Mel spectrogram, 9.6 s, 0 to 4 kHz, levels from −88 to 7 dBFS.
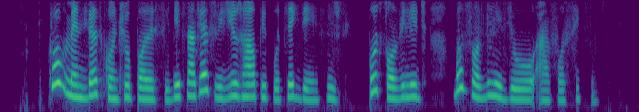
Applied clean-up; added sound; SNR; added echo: neural mask model DeepFilterNet 3.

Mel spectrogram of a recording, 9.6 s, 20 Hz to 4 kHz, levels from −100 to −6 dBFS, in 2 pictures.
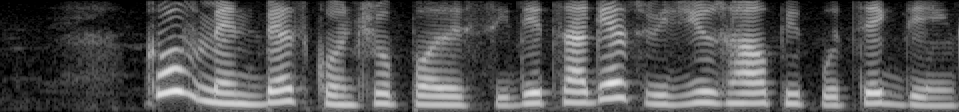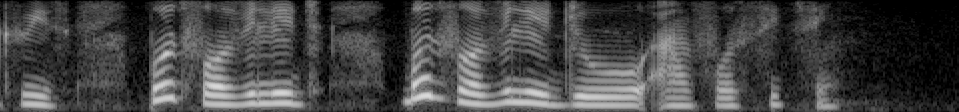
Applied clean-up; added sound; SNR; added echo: none; none; none; none.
